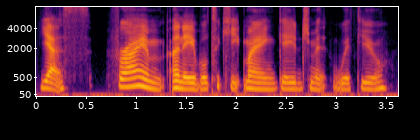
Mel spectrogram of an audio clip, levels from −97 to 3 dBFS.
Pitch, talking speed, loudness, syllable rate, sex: 180 Hz, 180 wpm, -19 LUFS, 4.9 syllables/s, female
